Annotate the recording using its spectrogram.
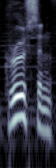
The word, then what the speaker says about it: Grusin: All right, we'll be right back with the Dave Grusin, and it is Grusin, folks, I've been mispronouncing it for 4 years, Grusin.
